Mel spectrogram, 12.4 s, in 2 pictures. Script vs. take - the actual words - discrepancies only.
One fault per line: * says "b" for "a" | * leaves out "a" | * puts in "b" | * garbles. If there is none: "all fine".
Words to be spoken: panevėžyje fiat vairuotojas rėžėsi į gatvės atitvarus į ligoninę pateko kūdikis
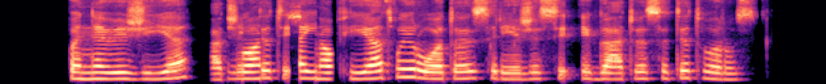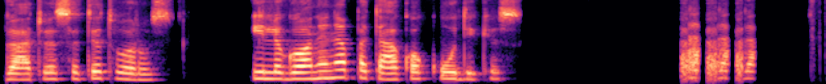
* garbles
* puts in "gatvės atitvarus"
